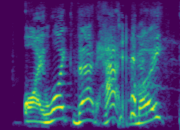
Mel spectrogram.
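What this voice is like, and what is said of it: Put-on Australian accent. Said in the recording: “Trying to get in my Australian accent. ... Supposed to be Australian.”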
